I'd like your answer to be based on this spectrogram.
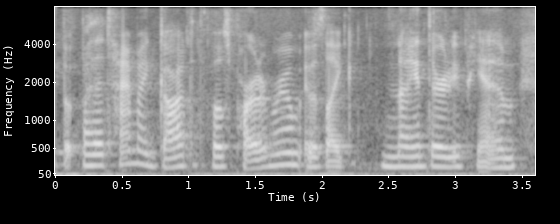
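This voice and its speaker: A woman mumbles her words. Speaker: vlogger sharing birth story. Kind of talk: casual personal story. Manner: fast; mumbling.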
